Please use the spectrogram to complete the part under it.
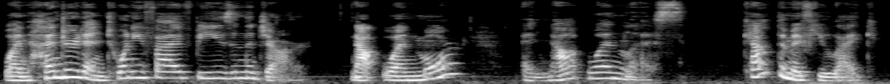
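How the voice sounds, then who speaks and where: A woman's voice: on the high side, big pitch swings, measured pace, darkish tone, husky, voice pushed up, full character voice. A woman voicing a small, clever female storybook rabbit, coy and self-assured. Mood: triumphant.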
